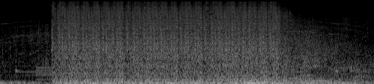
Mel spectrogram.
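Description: DSHK heavy machine gun firing in a sustained, dense burst at an Alpha Deathclaw in a Fallout 4 mod, roughly two seconds of continuous loud automatic fire that stops abruptly.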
